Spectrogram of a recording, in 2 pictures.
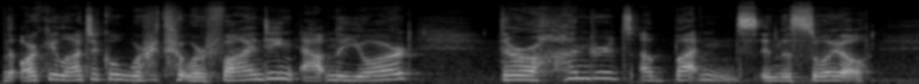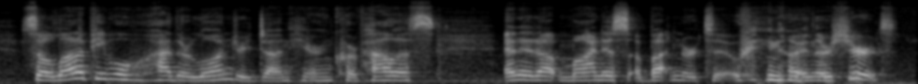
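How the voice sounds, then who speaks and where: A woman's voice: mid-range voice, moderate pace. A woman explaining local history informally in an interview, in an amused, conversational way.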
